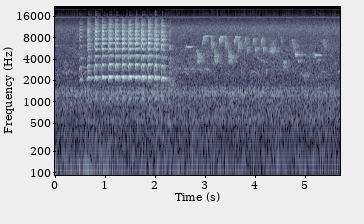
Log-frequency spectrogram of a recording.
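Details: Pileated woodpecker chicks: a rapid run of about a dozen nasal, harmonic-rich notes over roughly two seconds, then scattered thin high chirps, with a steady mid-pitched hum in the background.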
